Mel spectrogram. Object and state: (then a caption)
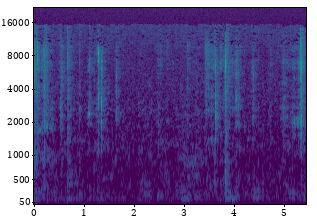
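Dry soap bar being scraped. A metal knife scrapes and shaves the face of a solid, round, pink, dry soap bar held in the palm. It makes quiet, dry, crunchy scraping with sharp bright clicks and crackles scattered throughout.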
